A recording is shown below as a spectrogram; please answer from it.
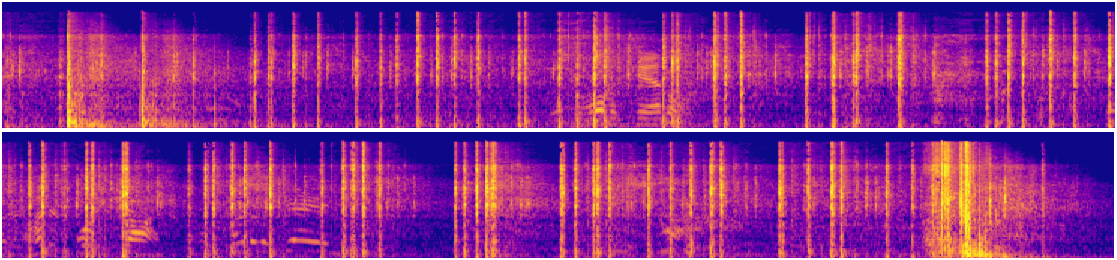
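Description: Firework finale cakes firing in rapid succession: a dense string of bangs and pops, several a second without a break, with louder booms about half a second in and just before the end.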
